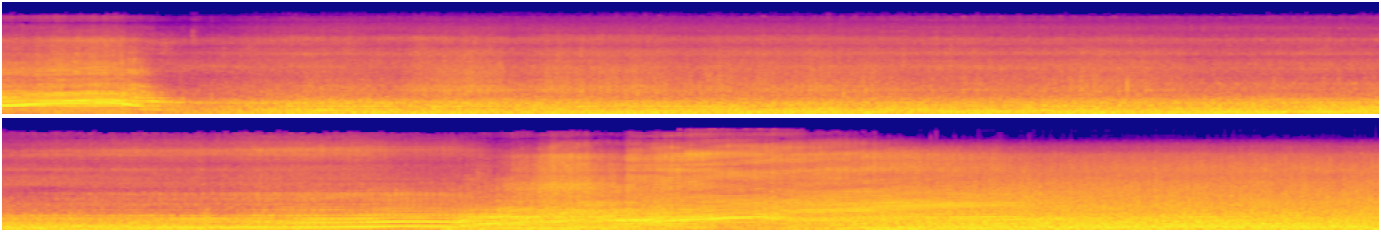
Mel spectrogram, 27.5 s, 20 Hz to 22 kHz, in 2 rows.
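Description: A car's V8 engine revving and accelerating hard on a drag run, its pitch climbing and dropping back at each gear shift. It comes in twice: briefly at the start, then building steadily to a run of shifts in the second half.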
